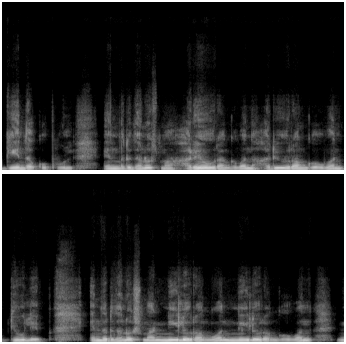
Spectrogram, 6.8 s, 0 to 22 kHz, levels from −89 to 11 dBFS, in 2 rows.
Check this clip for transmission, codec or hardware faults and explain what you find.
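No transmission, codec or hardware faults are audible anywhere in the recording.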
